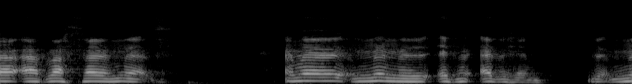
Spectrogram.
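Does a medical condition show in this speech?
Yes: dystonia; mouth impairment affects speech.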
